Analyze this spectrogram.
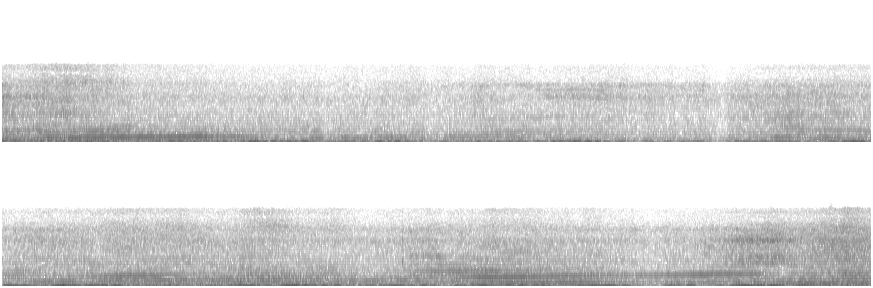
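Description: Car engines roar and rev up and down as cars race by in the distance.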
